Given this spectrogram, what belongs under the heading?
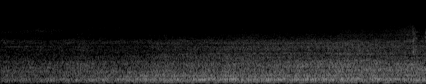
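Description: Jet airliner taking off from runway 20 left at DFW Airport at night, a steady broadband engine roar building gradually in loudness and heard alone.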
